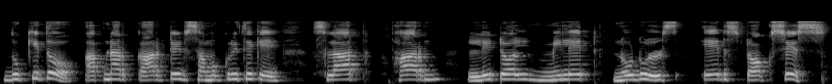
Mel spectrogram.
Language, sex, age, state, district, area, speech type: Bengali, female, 60+, West Bengal, Nadia, rural, read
